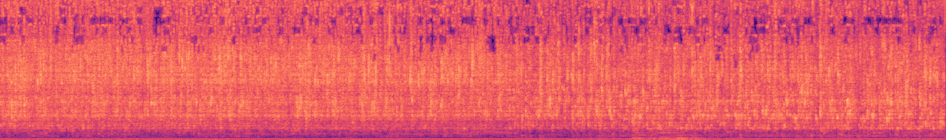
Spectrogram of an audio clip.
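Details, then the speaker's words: Commercial sewage ejector pump just reassembled after a clog: steady motor hum under loud hissing as water sprays from a rotted hole in the discharge pipe while pumping; cause of the hole unknown. "that's not good was just like a it's if you can tell it's rotted out I don't actually know the reason for the hole"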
